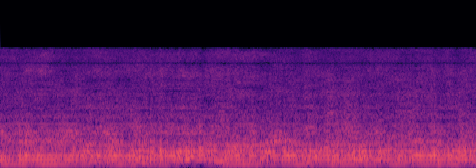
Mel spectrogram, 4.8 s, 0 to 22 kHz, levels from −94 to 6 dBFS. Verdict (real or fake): fake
